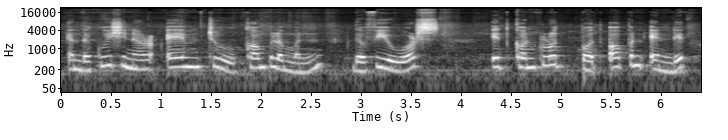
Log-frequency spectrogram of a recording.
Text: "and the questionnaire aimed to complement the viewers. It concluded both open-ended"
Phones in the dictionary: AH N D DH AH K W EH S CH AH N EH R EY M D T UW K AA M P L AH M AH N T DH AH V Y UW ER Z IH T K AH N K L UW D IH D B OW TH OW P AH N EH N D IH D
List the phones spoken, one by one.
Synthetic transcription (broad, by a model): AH N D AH K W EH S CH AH N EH R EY M T UW K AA M P L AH M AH N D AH F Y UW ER S IH T K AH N K L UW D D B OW T OW P AH N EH N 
